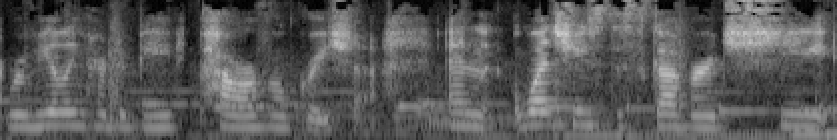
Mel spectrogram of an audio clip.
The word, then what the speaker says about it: Grisha: Also, apparently it is Grisha, not Grisha. I was right. If any of y'all watched my Rule of Wolves video, I was pronouncing it Grisha because I saw someone else say that was how you actually pronounced it. It's not, it's Grisha. I was right the entire time.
